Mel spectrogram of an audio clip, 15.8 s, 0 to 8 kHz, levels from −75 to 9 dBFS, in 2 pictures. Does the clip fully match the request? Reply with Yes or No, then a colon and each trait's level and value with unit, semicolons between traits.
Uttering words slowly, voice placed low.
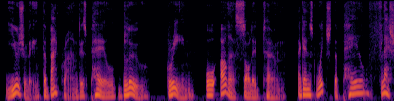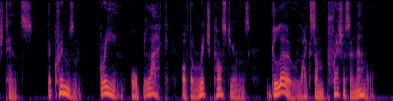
Yes: slow, 120 wpm; low, 120 Hz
